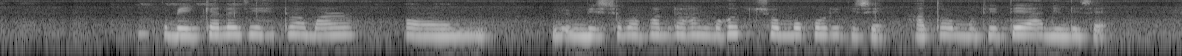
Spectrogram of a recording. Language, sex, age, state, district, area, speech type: Assamese, female, 45-60, Assam, Nagaon, rural, spontaneous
